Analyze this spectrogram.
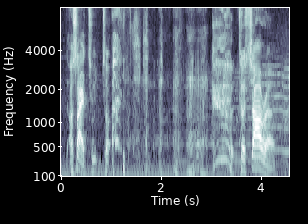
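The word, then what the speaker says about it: Toshara: super fun I can't lie to you bro to toshida oh sorry to to toara to Tosha T Tara that's how you pronounce it okay oh that's ooh I kind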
